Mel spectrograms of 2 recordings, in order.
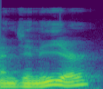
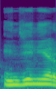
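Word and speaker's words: engineer: इसको इंजीनियर बोलते हैं आमतौर पर, जबकि ये लफ्ज़ ठीक तरह से कैसे बोला जाएगा? इंजीनियर, इंजीनियर, इंजीनियर, नियर, ठीक है, जैसे डियर, ओके।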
